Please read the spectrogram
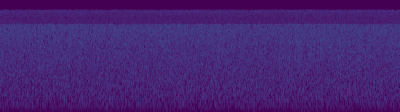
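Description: Faint, steady hiss of room tone, close to silence, with no distinct sounds.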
